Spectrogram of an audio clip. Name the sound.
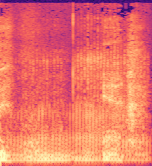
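cat purring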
